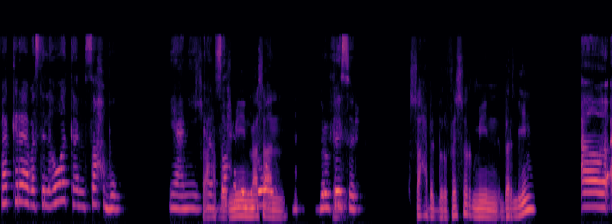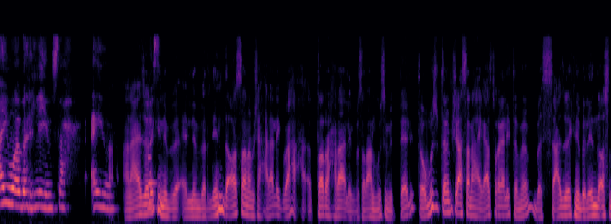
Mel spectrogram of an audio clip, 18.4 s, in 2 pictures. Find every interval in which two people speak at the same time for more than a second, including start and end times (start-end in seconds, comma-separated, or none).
2.9-4.2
